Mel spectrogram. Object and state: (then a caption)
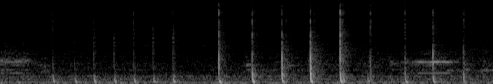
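Baked-through bread loaf (hollow). A baked homemade bread loaf is tapped 13 times in a quick, somewhat uneven series, giving short, dull, low-pitched knocks with almost no ring. The taps sound a little hollow, showing the loaf is baked through and done.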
